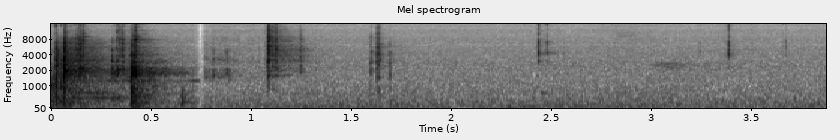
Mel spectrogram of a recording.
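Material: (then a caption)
Soap. A utility knife blade shaves and slices the edges of a solid, palm-sized yellow Dettol soap bar held in the hand. A quick cluster of crisp, bright scraping cuts at the start is followed by sparser, sharper strokes that die away almost instantly, with quiet gaps in between.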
